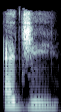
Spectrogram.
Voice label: "edgy", spelling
